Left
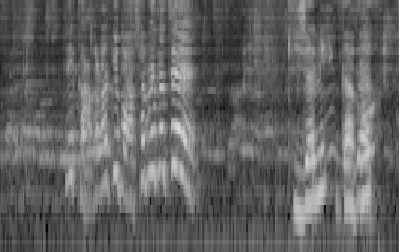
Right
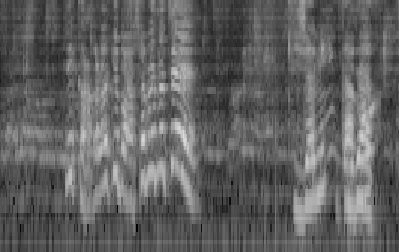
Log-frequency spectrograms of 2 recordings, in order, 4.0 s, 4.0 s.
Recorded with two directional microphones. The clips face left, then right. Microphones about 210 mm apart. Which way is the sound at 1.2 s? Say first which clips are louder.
Left 1 dB; 40° right (ahead or behind).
